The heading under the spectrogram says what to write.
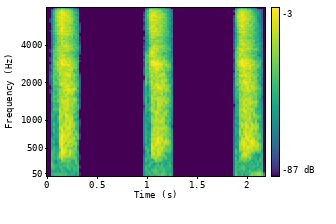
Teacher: The sound is unvoiced, so you shouldn't feel any vibrations in your vocal cords. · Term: ch sound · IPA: /t∫/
